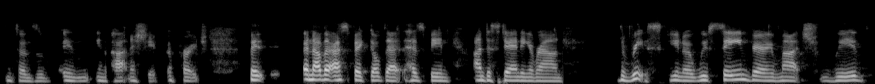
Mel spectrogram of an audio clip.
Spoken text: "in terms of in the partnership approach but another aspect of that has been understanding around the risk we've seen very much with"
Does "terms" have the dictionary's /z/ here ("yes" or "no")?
yes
